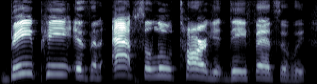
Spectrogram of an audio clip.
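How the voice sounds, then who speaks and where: A man hosting a live postgame basketball reaction stream, animated and greeting viewers in the chat, his voice strained from yelling. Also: high-pitched, moderate pace, no echo, clean studio sound. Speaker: livestream host.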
